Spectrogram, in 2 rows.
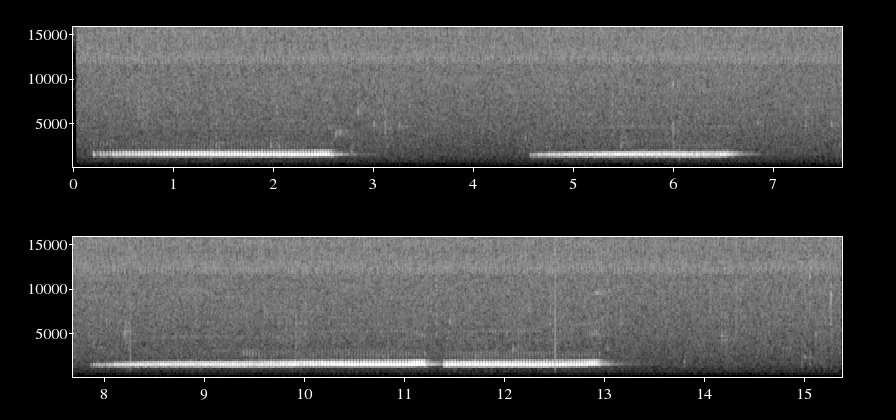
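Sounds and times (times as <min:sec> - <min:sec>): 
Taipei tree frog calling: 0:00.2 - 0:03.0, 0:04.6 - 0:06.9, 0:07.9 - 0:13.3.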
